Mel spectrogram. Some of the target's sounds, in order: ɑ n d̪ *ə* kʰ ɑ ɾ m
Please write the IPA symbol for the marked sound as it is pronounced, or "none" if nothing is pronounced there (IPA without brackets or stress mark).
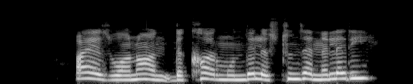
ə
